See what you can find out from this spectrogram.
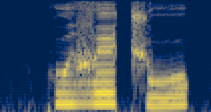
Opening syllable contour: high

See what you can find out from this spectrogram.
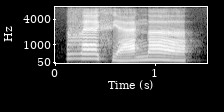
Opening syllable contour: high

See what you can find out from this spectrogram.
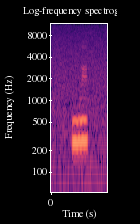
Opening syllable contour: falling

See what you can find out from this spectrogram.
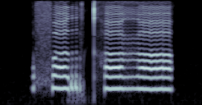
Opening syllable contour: high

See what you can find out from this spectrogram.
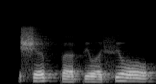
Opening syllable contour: rising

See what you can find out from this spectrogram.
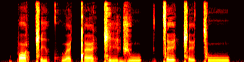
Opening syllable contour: high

